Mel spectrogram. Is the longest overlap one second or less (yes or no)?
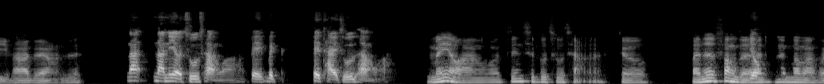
yes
